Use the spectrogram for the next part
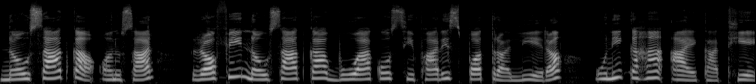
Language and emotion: Nepali, neutral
